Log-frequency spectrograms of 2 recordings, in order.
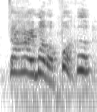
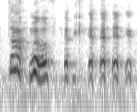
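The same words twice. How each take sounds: First: Higher, hammed-up action-movie line; mock action hero. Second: Slow, drawn out through laughter; laughing repeat. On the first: Spraying Windex at the beetle like a gun, mock action hero. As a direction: play the gunslinger firing. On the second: Real, not acted. Repeating the gun line to viewers, slow and laughing. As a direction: say it again cracking up.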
